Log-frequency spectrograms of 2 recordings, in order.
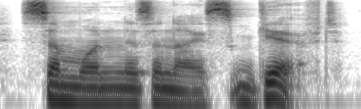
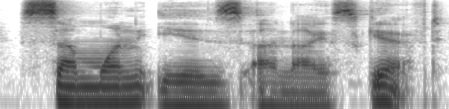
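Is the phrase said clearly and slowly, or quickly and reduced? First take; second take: quick, reduced; clear, slow. First: It is quick, with a reduced, blended vowel. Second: It is slow, with each word said clearly. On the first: The speaker calls it right. "that a in as gets turned into the I" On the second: The speaker calls it wrong. "don't clearly and slowly say"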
